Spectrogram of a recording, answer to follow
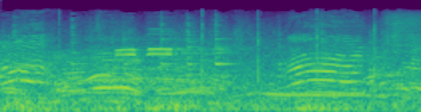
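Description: Several voices, many of them high-pitched, shouting and calling over one another with no clear words: sideline spectators and players at a youth football game.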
